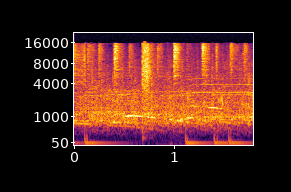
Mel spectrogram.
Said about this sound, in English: And listen to the crowd at Four Pines Park. The Sea Eagles announcing themselves as dark horses for the premiership, scoring 50 at the renamed Four Pines Park.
